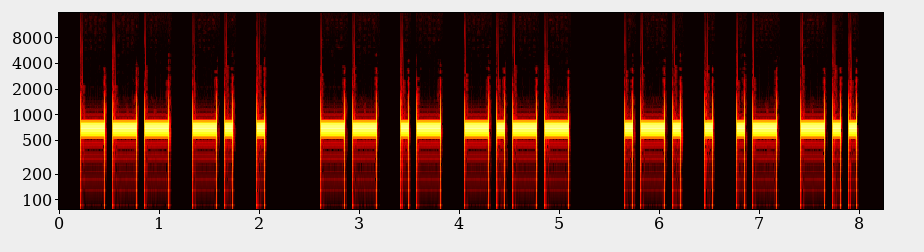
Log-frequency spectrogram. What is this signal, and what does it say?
Morse code, heard as a keyed tone, about 14 wpm, 700 Hz. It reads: ONE MAY READ
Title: Sentences from Top 1100 Words 15wpm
